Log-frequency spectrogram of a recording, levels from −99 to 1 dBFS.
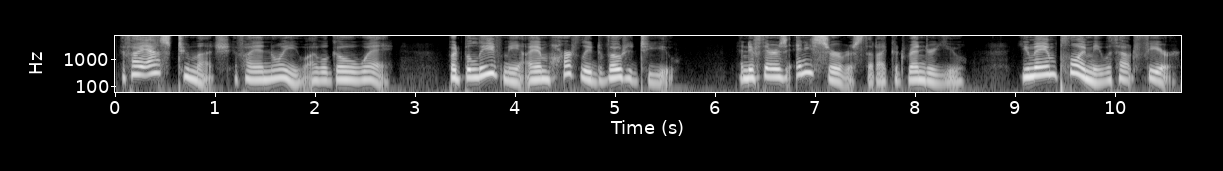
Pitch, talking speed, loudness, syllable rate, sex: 200 Hz, 210 wpm, -20 LUFS, 6.1 syllables/s, female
